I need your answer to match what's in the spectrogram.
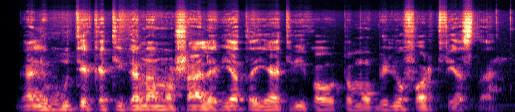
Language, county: Lithuanian, Šiauliai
